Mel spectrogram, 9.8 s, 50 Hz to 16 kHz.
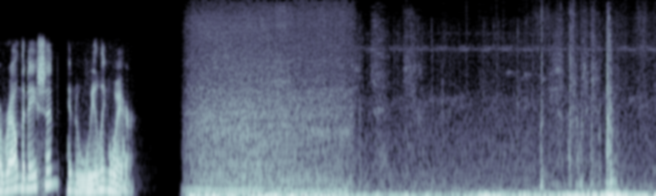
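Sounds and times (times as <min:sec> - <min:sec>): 
speech: 0:00.0 - 0:02.0
whirring motor-like rumble: 0:02.8 - 0:08.1
door closing with a solid thud: 0:08.8 - 0:09.4.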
